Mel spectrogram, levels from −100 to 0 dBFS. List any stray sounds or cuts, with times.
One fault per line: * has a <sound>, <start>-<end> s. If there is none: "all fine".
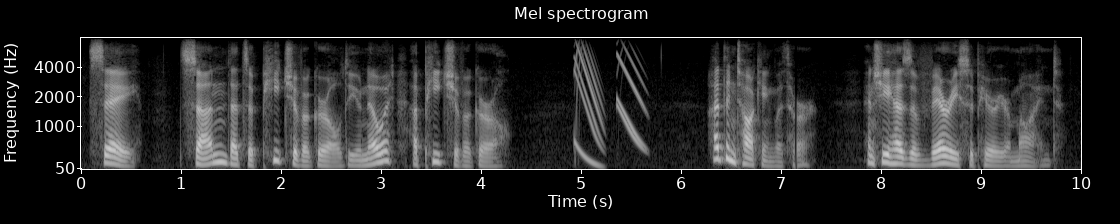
* has a chirp, 4.9-5.7 s
* has a dropout, 7.1-7.2 s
